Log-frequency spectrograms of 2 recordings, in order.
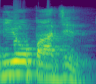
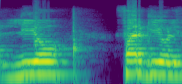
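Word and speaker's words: Leo Pargil: एक है लियो पार्जिल, जिसको कई बार लियो फर्ग्यूल के नाम से भी इसको प्रोनाउंस किया जाता है।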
